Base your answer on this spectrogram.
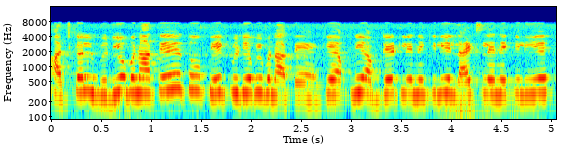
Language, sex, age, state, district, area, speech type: Urdu, female, 30-45, Delhi, East Delhi, rural, spontaneous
